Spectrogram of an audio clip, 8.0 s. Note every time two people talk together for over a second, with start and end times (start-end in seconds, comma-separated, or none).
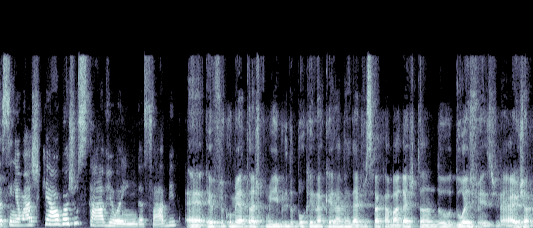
none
